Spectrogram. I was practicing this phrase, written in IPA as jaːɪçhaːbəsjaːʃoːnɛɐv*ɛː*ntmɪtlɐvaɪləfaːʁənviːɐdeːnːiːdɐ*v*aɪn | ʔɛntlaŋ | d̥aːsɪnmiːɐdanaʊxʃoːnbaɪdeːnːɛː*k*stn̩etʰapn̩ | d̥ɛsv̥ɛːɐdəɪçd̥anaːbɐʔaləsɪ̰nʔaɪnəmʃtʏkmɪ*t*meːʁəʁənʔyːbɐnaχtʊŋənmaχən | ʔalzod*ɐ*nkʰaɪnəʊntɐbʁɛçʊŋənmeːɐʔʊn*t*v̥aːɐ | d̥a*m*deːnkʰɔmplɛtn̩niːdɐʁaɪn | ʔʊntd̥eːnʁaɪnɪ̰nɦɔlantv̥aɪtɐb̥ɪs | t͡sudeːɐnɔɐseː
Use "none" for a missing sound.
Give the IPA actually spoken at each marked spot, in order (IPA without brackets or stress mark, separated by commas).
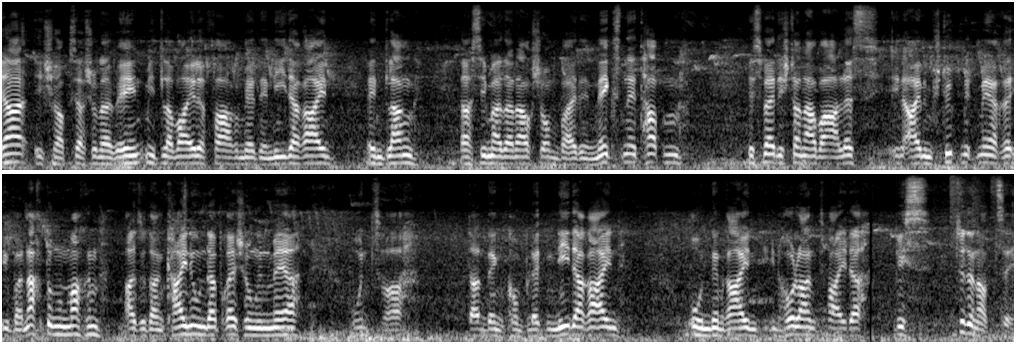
ɛː, ʁ, k, t, a, t͡s, n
